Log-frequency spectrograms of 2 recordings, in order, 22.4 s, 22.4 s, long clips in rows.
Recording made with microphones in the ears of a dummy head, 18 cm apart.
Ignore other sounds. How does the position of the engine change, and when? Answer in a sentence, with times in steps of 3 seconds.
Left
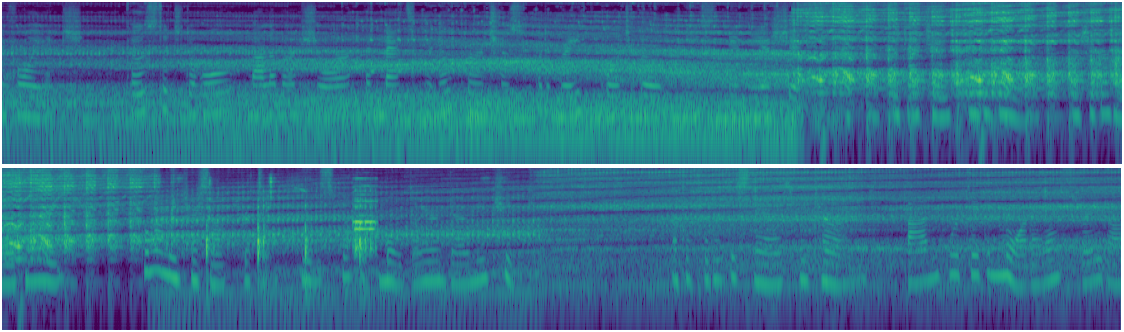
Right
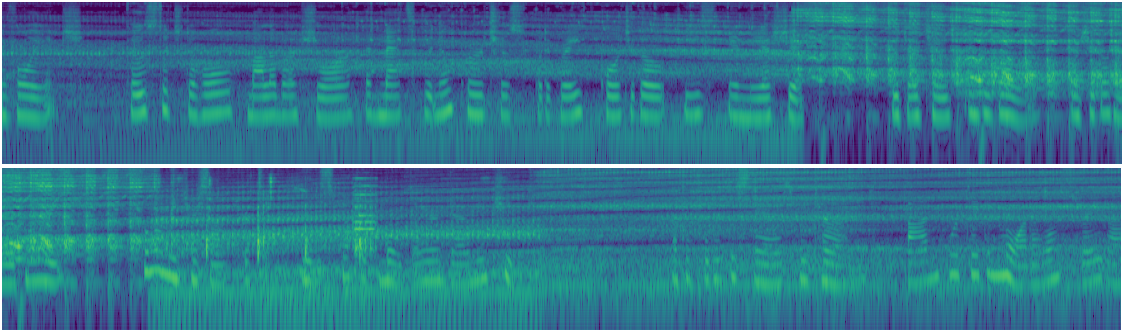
In this clip you hear the engine on the left from 0 s, in the centre from 9 s and on the right from 12 s.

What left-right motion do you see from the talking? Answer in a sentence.
In this clip you hear the talking stay in one place.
